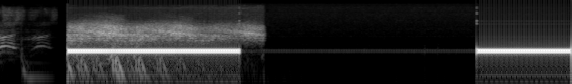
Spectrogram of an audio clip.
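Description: A telephone call being placed sounds a steady, loud electronic tone for a couple of seconds under a hissy rush, then stops. After a near-silent pause the same unbroken tone returns, following the line's ringing pattern.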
